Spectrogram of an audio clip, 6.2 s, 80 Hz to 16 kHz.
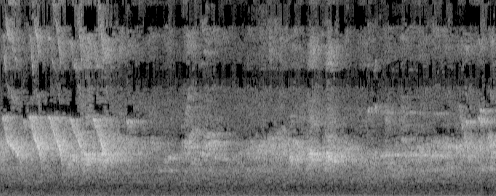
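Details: Timbrado canary on 25/8/25 opening with a few quick descending whistled notes, then running into a sustained, rolling high trill, with low background rumble beneath.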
